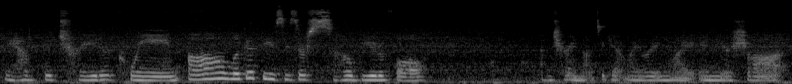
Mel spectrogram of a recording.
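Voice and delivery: normal talking voice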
